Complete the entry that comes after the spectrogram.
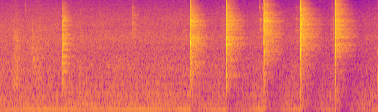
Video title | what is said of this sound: How Ping Builds Hybrids and Drivers: Part One | when you hear that solid sound that's that's when you know you hit the rock Bott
